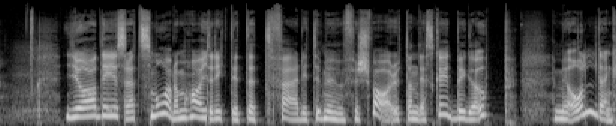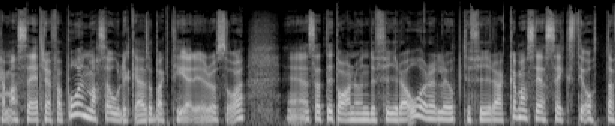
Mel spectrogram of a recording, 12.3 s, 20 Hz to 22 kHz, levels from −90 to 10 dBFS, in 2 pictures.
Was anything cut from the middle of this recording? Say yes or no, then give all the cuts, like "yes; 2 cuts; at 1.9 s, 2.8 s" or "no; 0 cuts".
yes; 9 cuts; at 1.3 s, 1.7 s, 2.1 s, 4.5 s, 5.5 s, 6.5 s, 7.6 s, 9.5 s, 11.3 s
